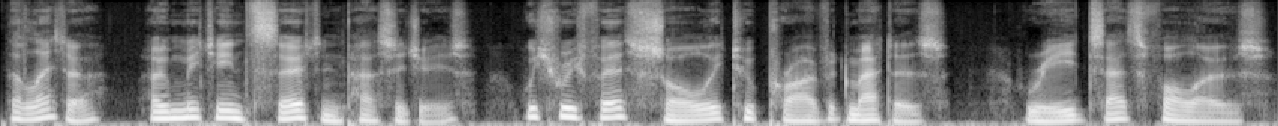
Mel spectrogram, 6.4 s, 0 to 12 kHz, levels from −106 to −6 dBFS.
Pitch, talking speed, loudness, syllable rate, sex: 120 Hz, 130 wpm, -18 LUFS, 4.9 syllables/s, male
